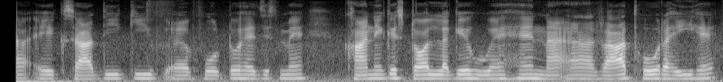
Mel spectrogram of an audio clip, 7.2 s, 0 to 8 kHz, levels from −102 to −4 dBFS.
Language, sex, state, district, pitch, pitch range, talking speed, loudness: Hindi, male, Uttar Pradesh, Jalaun, 140 Hz, 135-145 Hz, 140 wpm, -25 LUFS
